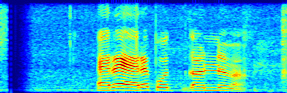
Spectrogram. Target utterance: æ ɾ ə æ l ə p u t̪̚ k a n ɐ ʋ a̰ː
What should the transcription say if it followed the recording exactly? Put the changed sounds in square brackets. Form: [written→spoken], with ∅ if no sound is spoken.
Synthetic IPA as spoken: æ ɾ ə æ [l→ɾ] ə p [u→o] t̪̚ [k→ɡ] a [n→nː] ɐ ʋ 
